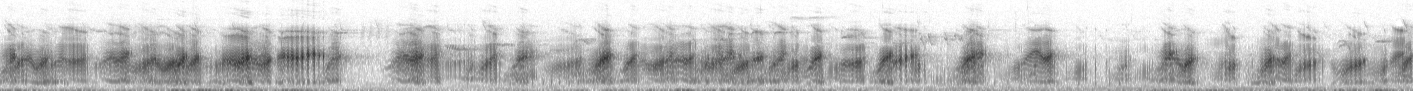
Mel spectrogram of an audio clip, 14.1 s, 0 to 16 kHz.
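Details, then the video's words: Loud, rhythmic frog chorus from a quiet forest pond, iPhone 14 Pro and Shure MV88+ recording: dense rattling croaks tumbling over one another, a brief lull near the fourth second, then continuous overlapping calls. "30 Minutes of Frog Sounds at a Forest Pond"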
